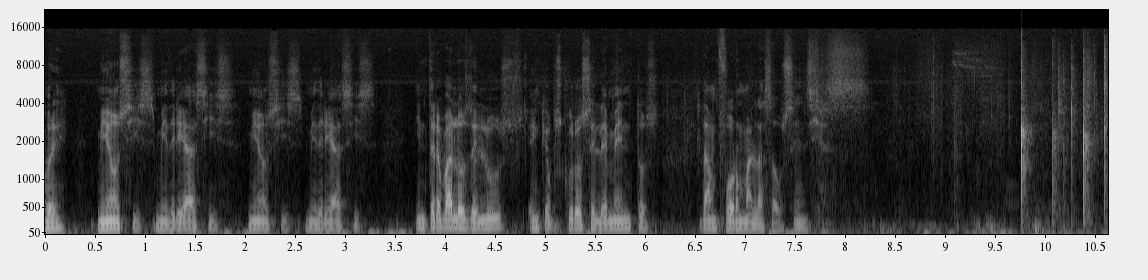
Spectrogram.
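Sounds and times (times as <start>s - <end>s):
speech: 0.0s - 8.0s
single person clapping at a spoken-word poetry event: 9.7s - 10.6s.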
